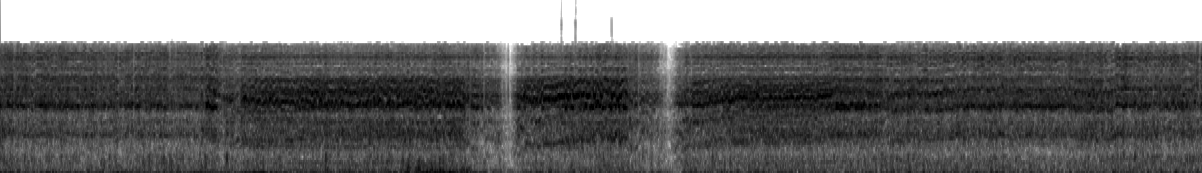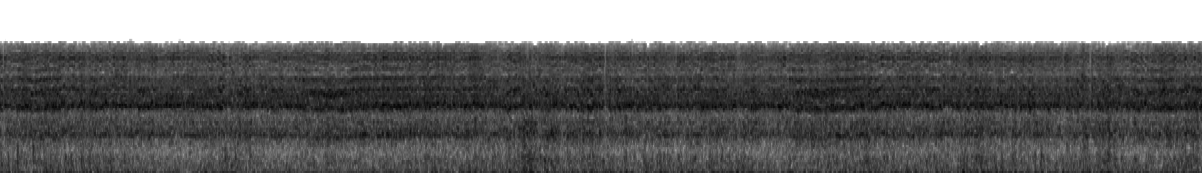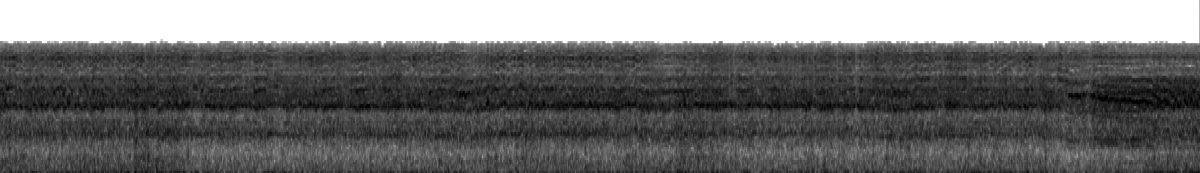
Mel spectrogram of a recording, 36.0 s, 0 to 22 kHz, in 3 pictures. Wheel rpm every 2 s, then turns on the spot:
230, 200, 150, 150, 220, 230, 230, 230, 230, 230, 230, 230, 230, 230, 230, 230, 230, 210.
none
